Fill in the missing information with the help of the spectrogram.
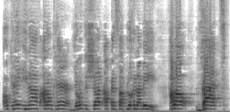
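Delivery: high, loud snappy; angry outburst. Acted. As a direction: lash out at them. Irritated girl lashing out.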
